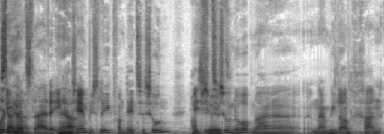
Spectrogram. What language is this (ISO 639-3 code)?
nld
